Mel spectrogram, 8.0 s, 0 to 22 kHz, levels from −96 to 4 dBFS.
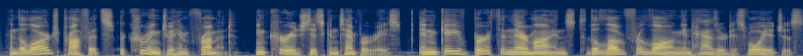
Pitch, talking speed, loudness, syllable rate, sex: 130 Hz, 195 wpm, -18 LUFS, 5.3 syllables/s, male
